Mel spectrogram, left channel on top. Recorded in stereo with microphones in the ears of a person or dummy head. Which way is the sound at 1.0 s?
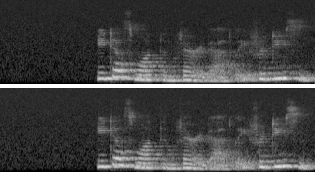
5° left (ahead or behind).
